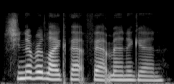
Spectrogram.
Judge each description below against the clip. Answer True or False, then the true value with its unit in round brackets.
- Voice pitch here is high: True (225 Hz)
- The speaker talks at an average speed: False (240 wpm)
